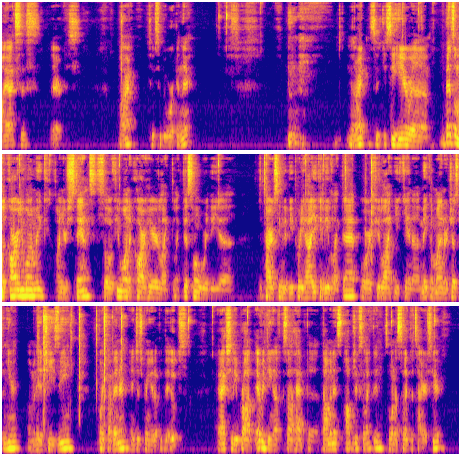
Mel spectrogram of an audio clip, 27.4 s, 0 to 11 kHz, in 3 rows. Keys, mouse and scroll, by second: 5.1-13.7 middle drag, 14.3-18.9 middle drag, 16.3 KP_3, 18.9 g, 22.4-25.6 middle drag, 26.2-27.4 drag.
